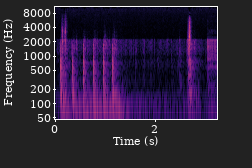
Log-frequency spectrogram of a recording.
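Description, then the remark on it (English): A quick run of about six firm knocks on a door, evenly spaced, followed after a short pause by one more single knock. “Well, here's the door. Knock.”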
